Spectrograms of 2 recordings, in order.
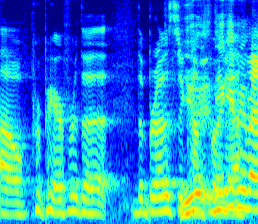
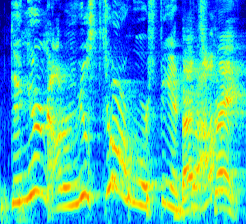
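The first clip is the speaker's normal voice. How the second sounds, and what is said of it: Imitates other people's voices. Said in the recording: “doing an impression of you guys”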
